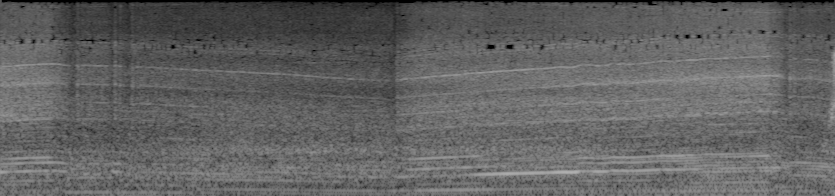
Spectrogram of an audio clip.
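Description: Super Late Model race car engine in iRacing at South Boston revving and accelerating steadily off a corner, a continuous loud drone with rising pitch and no talking.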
